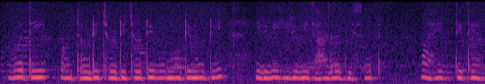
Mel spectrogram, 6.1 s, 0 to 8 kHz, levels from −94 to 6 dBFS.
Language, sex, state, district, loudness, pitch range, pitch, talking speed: Marathi, female, Maharashtra, Dhule, -37 LUFS, 230-240 Hz, 230 Hz, 130 wpm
